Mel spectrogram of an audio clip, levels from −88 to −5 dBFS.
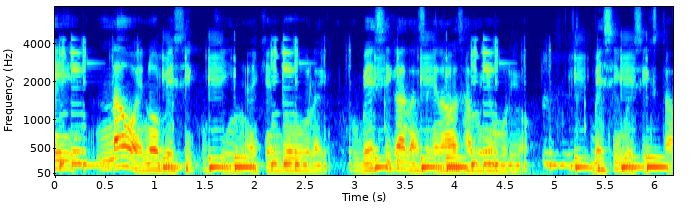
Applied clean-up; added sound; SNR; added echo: none; Electric guitar; -1 dB; none.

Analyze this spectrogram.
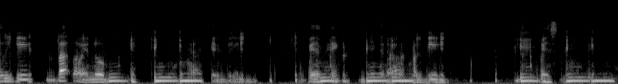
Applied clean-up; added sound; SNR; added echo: neural diffusion model UNIVERSE++.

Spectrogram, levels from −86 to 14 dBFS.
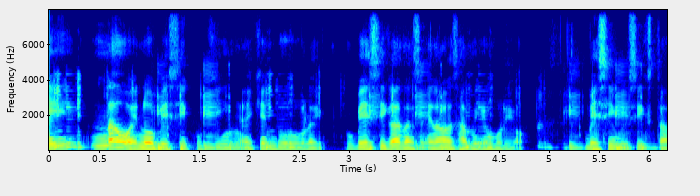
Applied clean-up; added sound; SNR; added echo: neural mask model DeepFilterNet 3.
